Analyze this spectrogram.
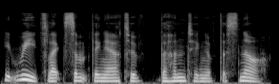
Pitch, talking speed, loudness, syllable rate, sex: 160 Hz, 235 wpm, -17 LUFS, 5.5 syllables/s, female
